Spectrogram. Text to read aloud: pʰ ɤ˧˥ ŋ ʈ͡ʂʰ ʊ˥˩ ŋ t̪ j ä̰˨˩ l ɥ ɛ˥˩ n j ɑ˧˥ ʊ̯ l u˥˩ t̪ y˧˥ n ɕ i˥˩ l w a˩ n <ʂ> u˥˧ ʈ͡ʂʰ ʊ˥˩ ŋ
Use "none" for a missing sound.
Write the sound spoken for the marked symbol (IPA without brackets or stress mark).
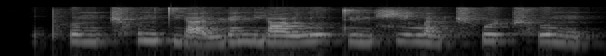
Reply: ʈ͡ʂʰ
